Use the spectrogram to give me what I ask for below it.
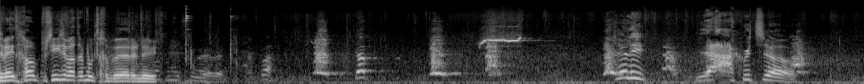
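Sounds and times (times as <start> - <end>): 
speech: 0.0 - 3.7, 6.2 - 8.2
police search dog barking excitedly: 3.1 - 5.1, 6.0 - 6.9, 7.9 - 8.2.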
